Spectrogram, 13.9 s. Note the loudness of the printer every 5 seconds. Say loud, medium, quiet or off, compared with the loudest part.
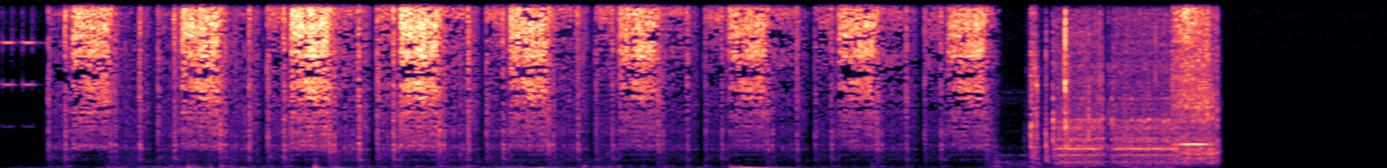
loud, medium, loud.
